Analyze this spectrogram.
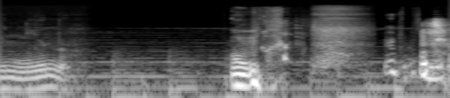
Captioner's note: laughter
